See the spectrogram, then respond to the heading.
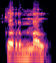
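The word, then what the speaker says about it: colonel: spelling ठीक है बच्चों एक वर्ड होता है बच्चों कोलोनल जिसको आप बोला करते हो कर्नल ठीक है तो उसकी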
